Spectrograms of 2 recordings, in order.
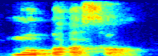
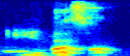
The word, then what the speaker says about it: Maupassant: Mobasson. The full name is well, don't worry about, yeah, that's it. Yes, that's it. Mobasson.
